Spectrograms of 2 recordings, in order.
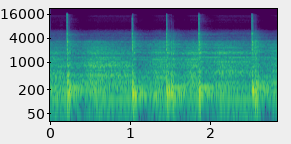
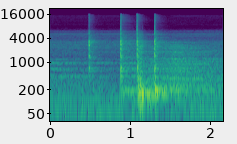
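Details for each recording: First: PRS tube amplifier, preamp input tube tapped on its side while holding the base: sharp taps about twice a second come through clean, with no crackle, popping or runaway squeal. The tube sounds good. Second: PRS tube amplifier fail test, tapping the chassis around the tube sockets: four sharp taps, each setting off a brief ringing thump through the speaker. The tube is microphonic; a loose filament can hit its side and kill the tube.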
